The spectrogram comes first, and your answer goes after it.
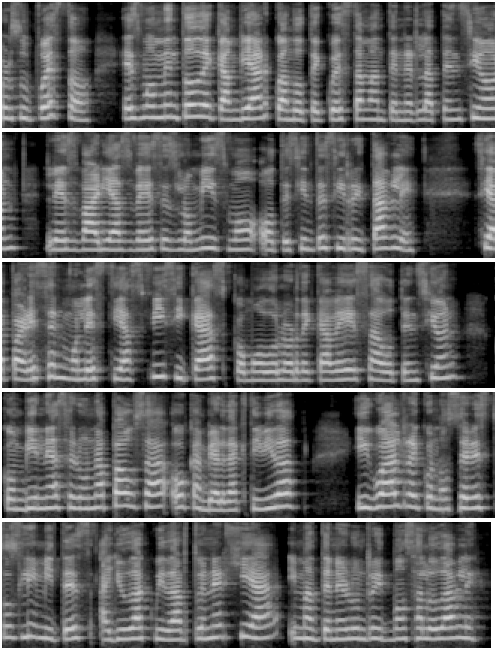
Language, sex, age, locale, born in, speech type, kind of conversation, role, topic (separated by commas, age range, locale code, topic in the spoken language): Spanish, female, 18-19, es-MX, Mexico, read, expert-assistant, expert, ¿Cuáles podrían ser las causas si últimamente me siento muy cansado aunque duermo bien?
